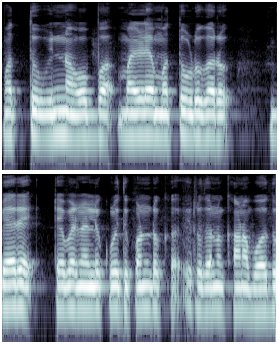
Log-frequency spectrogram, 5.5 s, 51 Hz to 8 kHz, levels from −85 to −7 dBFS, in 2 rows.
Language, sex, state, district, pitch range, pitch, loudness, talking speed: Kannada, male, Karnataka, Koppal, 135-140 Hz, 140 Hz, -15 LUFS, 130 wpm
